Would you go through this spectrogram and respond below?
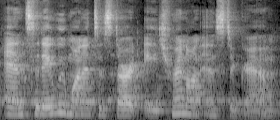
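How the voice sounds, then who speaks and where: A woman's voice: mid-range voice, moderate pace. Chatty woman in an echoey room. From United States. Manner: chatty, laughs often. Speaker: hairstylist and co-host. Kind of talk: casual chat.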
